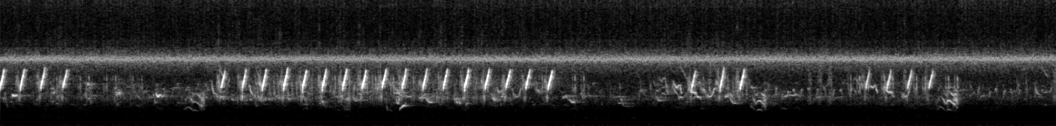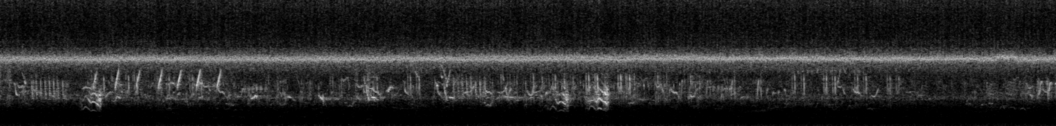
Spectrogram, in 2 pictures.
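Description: Birds calling in rapid runs of short, sharp, high chirps, about four a second, the longest run early on and later bouts shorter and fainter, over a steady high-pitched insect drone.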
